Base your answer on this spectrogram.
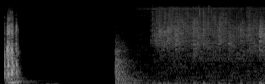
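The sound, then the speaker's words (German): A brief clunk, a moment of silence, then a tap opens and water gushes steadily into a sink as someone holds their head under it, a loud hiss with spattering that continues to the end. No one speaks. “Muss erstmal den Kopf unter Wasser halten.”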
